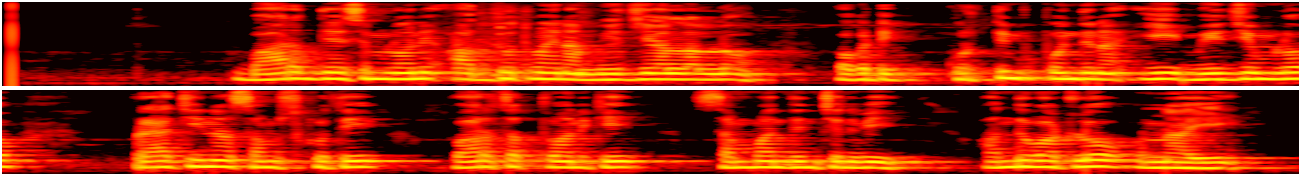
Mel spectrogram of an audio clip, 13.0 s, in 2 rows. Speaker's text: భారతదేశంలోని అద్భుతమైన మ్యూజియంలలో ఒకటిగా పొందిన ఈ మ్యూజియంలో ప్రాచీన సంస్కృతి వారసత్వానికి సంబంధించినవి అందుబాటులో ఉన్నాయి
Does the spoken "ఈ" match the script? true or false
true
